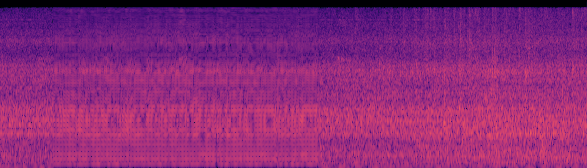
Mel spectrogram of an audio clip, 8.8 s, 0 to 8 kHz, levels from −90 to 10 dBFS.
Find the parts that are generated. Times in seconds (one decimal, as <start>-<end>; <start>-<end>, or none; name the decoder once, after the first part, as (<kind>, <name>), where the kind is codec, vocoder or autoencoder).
0.8-4.8 (vocoder, HiFi-GAN)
